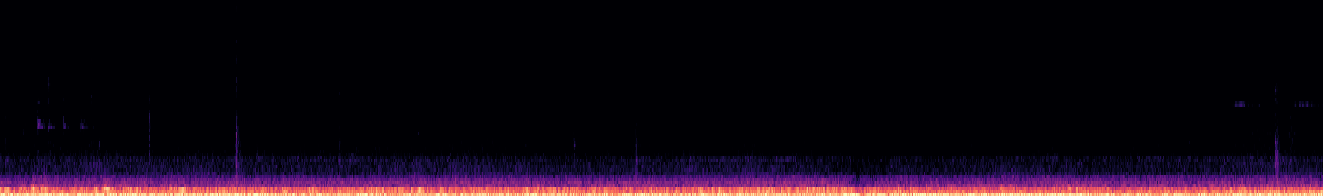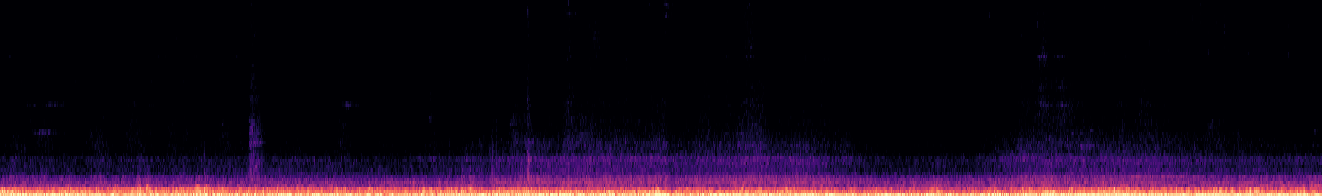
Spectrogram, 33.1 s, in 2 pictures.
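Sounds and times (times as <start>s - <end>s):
train rumble: 0.0s - 33.0s
wavering whine: 27.4s - 33.0s.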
